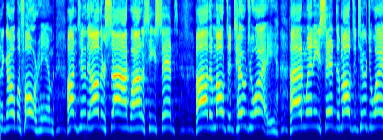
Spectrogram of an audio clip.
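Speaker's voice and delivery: loud, high scripture reading, easing at verse ends; preach. Real, not acted. Preacher reading Matthew to the congregation, preaching loudly.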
